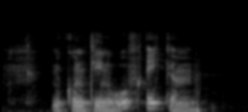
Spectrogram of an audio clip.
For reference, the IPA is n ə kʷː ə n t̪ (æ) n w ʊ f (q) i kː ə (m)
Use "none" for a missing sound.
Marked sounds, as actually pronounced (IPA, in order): i, q, m

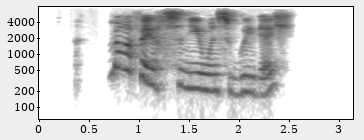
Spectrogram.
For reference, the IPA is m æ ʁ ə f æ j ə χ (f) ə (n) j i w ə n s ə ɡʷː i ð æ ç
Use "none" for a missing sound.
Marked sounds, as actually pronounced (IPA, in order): s, n

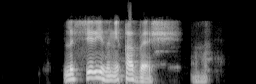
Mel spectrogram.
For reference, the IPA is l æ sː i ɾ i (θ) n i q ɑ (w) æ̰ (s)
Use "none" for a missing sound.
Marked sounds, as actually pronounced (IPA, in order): ð, v, ʃ

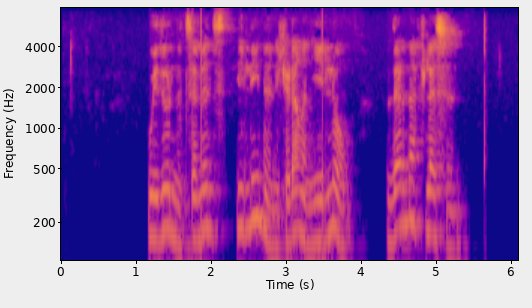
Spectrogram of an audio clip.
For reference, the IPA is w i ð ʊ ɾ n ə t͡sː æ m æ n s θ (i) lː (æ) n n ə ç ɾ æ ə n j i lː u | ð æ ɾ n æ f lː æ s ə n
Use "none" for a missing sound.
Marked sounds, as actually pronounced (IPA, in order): i, i

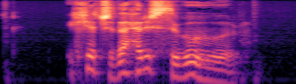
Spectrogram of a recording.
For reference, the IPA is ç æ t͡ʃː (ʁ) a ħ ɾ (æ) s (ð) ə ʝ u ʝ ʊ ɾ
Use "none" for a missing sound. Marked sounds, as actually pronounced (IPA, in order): ð, i, θ

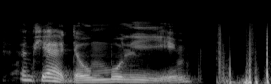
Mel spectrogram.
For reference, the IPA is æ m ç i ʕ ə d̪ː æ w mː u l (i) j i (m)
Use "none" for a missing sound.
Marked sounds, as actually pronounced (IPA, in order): i, m

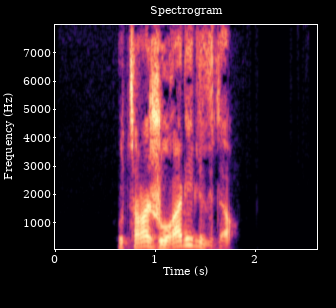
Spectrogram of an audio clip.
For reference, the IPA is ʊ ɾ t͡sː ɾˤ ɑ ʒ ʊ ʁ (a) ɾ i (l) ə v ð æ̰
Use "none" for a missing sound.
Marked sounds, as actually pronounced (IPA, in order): a, l

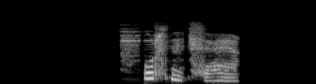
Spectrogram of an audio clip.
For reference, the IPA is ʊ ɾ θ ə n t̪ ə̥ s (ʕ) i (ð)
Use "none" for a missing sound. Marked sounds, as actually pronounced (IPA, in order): ʕ, ʁ

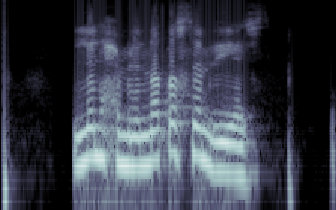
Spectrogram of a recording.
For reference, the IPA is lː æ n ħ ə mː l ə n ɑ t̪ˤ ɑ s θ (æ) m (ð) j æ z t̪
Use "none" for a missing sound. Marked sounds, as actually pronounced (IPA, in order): æ, ð

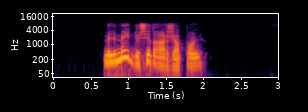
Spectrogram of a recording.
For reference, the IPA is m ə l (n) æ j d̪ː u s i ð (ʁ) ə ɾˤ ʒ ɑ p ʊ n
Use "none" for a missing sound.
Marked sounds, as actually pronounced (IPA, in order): m, ʁ

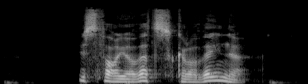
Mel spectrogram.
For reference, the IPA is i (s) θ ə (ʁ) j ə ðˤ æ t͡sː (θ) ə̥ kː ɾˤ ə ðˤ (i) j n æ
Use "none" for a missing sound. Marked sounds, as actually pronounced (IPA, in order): s, ʁ, s, æ

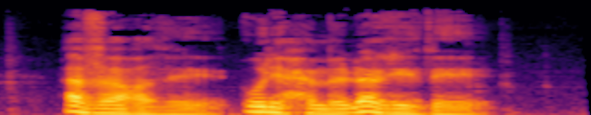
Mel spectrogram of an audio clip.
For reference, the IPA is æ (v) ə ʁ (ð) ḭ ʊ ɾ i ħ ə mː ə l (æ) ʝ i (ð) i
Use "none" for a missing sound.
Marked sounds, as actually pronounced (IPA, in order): v, ð, æ, ð

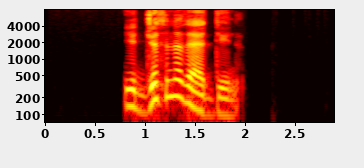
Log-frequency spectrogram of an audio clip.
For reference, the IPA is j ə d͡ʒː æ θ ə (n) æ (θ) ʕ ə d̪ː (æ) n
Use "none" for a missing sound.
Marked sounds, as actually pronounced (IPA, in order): n, ð, i

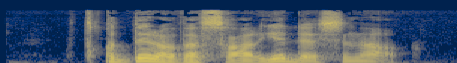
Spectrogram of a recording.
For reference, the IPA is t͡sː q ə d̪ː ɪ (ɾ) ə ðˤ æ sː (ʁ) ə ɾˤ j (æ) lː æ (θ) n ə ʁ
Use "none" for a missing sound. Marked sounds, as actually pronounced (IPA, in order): ɾ, ʁ, æ, s

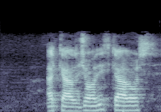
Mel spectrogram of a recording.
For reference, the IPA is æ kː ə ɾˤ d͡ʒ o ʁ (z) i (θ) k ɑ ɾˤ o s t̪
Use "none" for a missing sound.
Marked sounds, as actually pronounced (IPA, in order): ð, θ

